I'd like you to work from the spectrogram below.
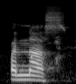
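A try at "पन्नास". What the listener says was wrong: You are saying panna, that last syllable has to be audible. There is no silent in Konkani. Earlier you said panna, panna. You made S silent. We are not speaking French here.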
